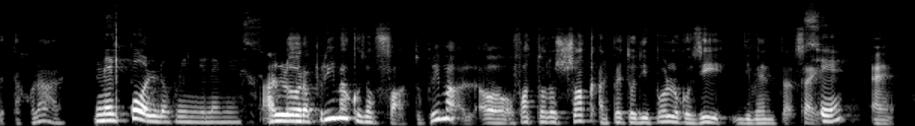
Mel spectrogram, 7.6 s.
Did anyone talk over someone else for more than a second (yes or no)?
no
